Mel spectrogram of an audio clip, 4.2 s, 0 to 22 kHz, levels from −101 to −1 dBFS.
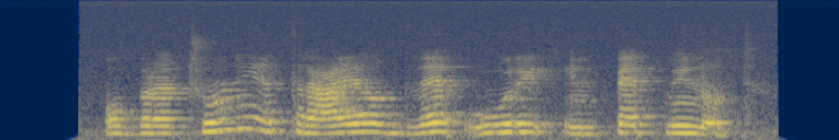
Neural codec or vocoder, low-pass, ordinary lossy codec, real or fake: vocoder, 44.1 kHz, 128 mel bands every 256 samples, BigVGAN v2; none; none; fake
